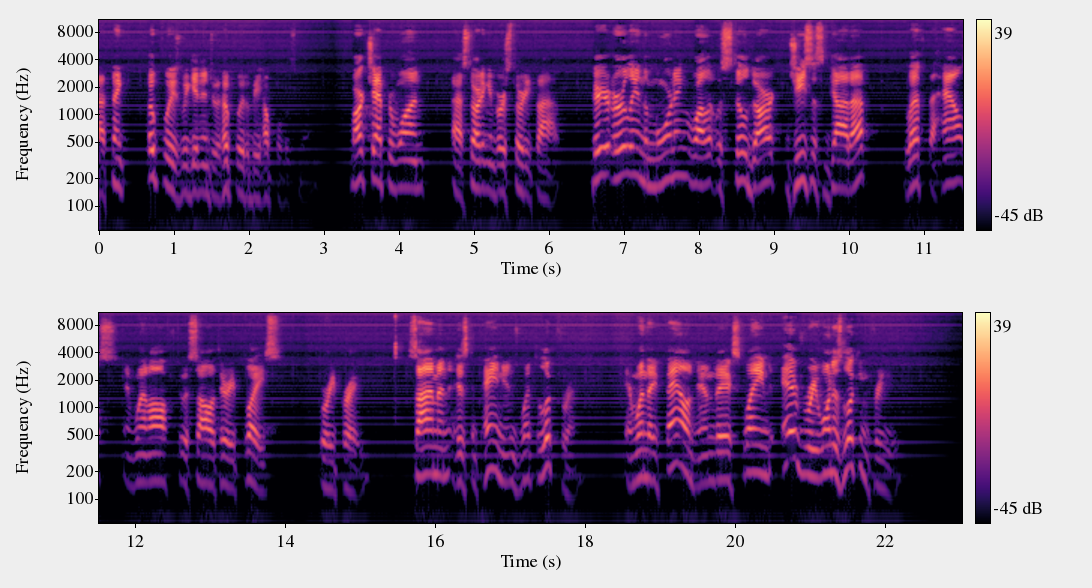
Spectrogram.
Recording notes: Recorded at Madison Baptist Church in Madison WV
